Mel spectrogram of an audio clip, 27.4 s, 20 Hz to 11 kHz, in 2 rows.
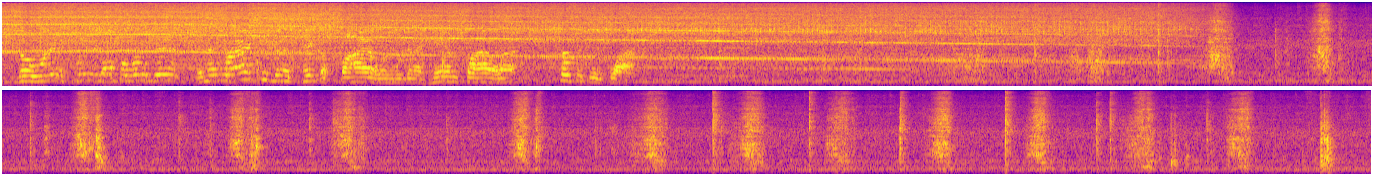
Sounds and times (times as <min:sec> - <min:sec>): Speech: 0:00.2 - 0:06.4.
